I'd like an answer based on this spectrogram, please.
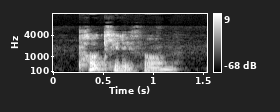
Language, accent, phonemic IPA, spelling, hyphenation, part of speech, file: English, Southern England, /ˈpɒkjʊlɪfɔːm/, poculiform, poc‧u‧li‧form, adjective / noun, LL-Q1860 (eng)-poculiform.wav
- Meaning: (adjective) Having the shape of a goblet or drinking cup; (noun) A variety of snowdrop with petals of the same length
